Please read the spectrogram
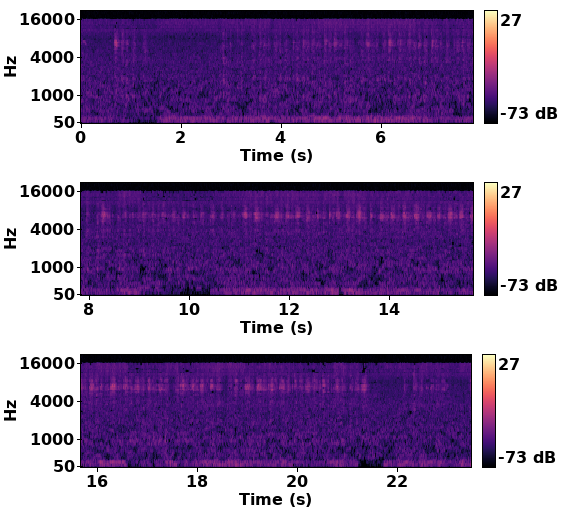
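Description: Faint scratching of a pencil shading on paper in long, steady strokes, broken by a few brief pauses.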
